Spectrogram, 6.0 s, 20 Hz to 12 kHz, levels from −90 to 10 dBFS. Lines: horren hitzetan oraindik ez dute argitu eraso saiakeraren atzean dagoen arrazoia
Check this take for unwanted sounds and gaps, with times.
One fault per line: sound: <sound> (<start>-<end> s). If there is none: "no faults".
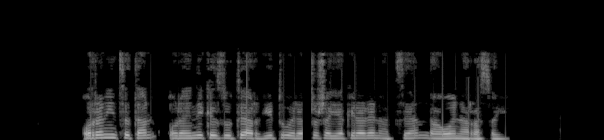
sound: dropout (3.0-3.1 s)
